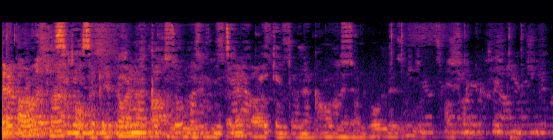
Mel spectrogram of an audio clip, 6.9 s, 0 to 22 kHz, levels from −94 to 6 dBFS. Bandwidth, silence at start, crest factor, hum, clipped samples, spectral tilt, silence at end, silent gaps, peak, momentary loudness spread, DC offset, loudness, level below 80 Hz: 11.5 kHz; 0.05 s; 20 dB; none; under 0.1%; -4.5 dB/octave; 0.1 s; none; 0 dBFS; 19 LU; under 0.1%; -20 LUFS; -44 dBFS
